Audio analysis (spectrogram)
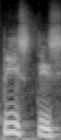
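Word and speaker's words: πίστις: eso le estamos apuntando la palabra fe en el griego se pronuncia pistas y significa una virtud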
